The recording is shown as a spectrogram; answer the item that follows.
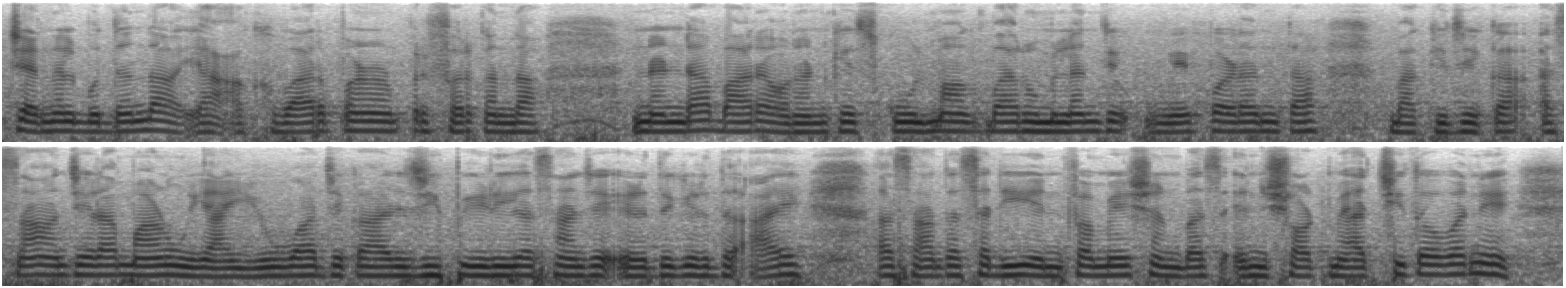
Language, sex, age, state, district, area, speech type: Sindhi, female, 30-45, Maharashtra, Thane, urban, spontaneous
